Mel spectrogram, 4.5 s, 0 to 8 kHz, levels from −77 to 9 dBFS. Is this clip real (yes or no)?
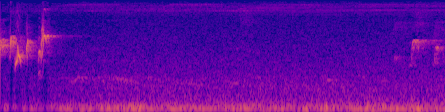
yes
